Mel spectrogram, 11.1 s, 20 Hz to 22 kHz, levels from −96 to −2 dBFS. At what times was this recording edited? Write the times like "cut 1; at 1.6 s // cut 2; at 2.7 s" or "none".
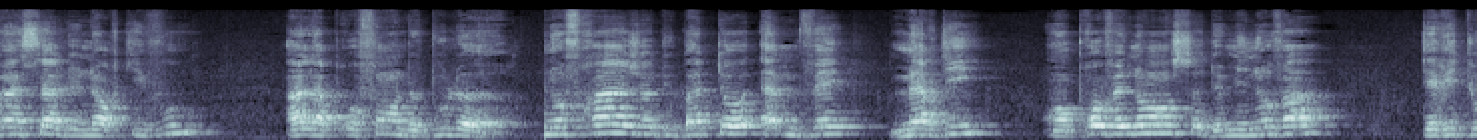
cut 1; at 4.1 s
